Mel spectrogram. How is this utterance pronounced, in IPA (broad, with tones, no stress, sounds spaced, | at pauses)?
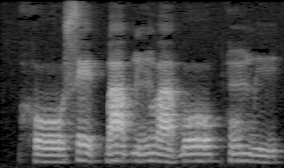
h oː˨ s e˦˨ ɡ͡b a˦ ɓ ĩ˨˦ β a˨ ɓ oː˦ pʰ ũ˦ m i˨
